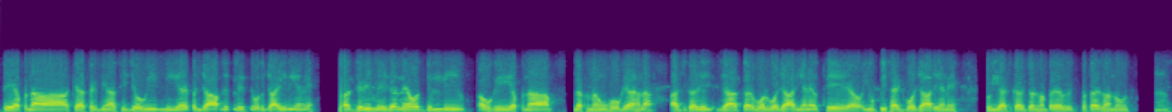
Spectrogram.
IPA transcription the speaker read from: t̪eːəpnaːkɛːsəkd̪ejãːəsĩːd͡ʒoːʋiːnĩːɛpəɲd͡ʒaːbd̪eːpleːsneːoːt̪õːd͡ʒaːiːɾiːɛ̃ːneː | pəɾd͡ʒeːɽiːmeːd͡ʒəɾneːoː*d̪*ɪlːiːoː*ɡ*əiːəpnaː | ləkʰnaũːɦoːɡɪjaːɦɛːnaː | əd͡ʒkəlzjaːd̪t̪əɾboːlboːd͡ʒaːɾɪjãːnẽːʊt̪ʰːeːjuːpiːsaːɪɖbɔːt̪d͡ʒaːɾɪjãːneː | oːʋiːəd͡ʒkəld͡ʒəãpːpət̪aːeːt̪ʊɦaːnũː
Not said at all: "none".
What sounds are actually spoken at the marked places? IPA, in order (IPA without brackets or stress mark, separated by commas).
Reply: d̪, ɡ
